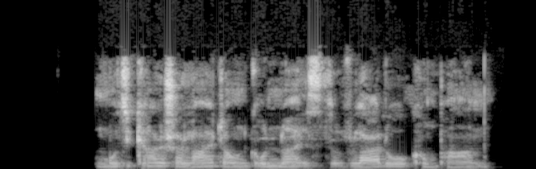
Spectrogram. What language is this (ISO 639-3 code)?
deu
